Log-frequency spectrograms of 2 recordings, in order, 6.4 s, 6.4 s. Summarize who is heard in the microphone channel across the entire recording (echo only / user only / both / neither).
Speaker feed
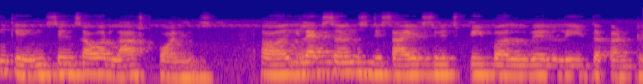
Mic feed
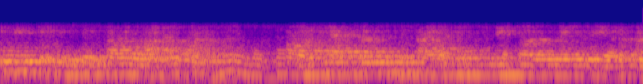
both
